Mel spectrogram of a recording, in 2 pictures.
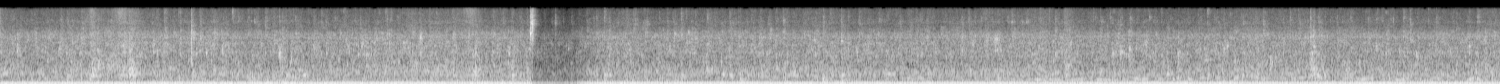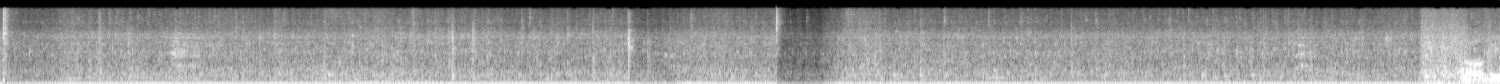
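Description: Water trickling steadily through the aquaponic grow-tower plumbing, over a low steady hum. The sound drops out briefly four times.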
